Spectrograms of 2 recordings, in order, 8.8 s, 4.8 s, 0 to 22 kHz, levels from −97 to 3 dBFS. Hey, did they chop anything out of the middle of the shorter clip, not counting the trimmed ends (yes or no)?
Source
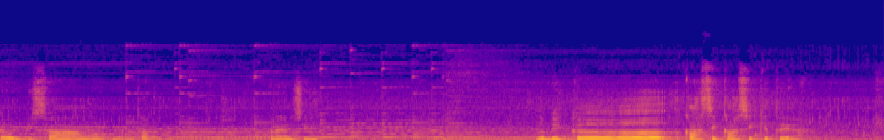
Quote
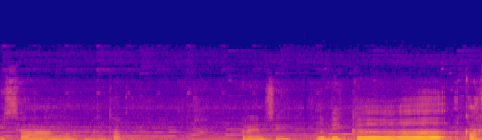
yes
